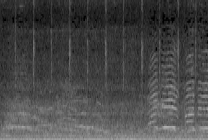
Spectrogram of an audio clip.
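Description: A vehicle's engine and road noise give a steady low rumble from inside the car cabin. Over it, people's voices call out in long, wavering shouts, loudest about three seconds in.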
